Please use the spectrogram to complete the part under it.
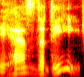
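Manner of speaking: dry, half-sarcastic tone.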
